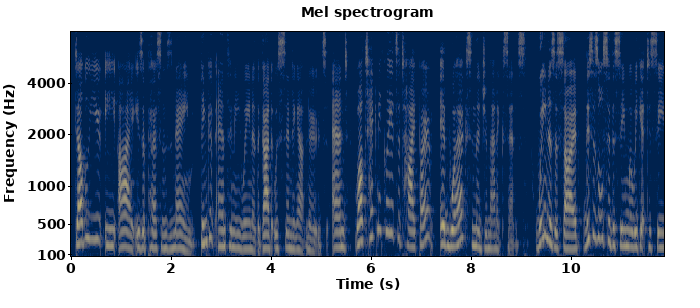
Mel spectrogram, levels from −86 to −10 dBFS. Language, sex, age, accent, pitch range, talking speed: English, female, 20-39, Australian, 180-235 Hz, 200 wpm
